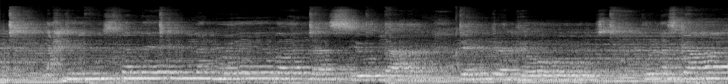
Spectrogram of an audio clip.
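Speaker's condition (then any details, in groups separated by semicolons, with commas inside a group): No condition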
